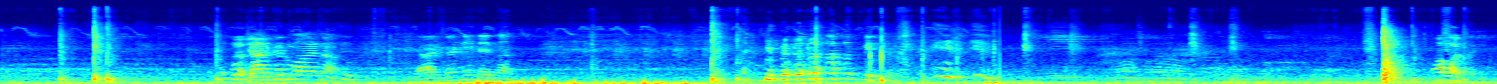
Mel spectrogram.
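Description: A cricket ball is struck with a bat with a sharp crack.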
